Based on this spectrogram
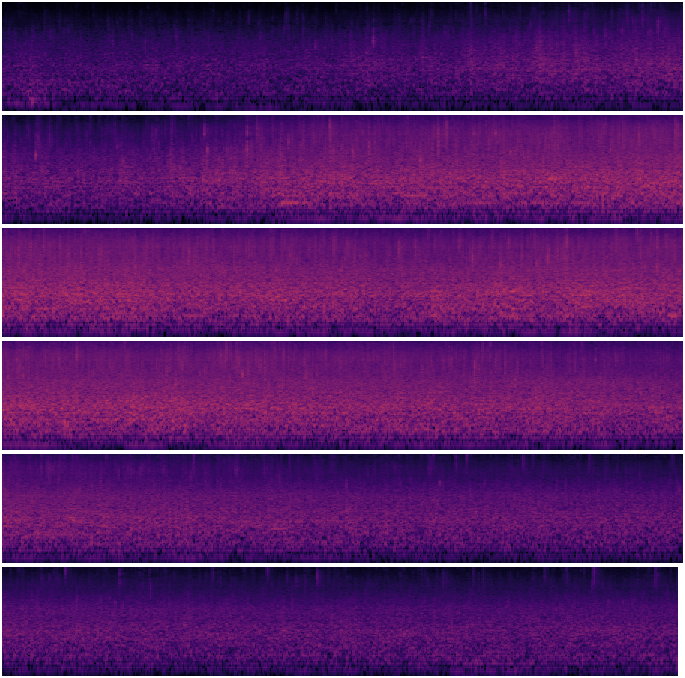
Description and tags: sudden heavy shower falling on concrete floor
